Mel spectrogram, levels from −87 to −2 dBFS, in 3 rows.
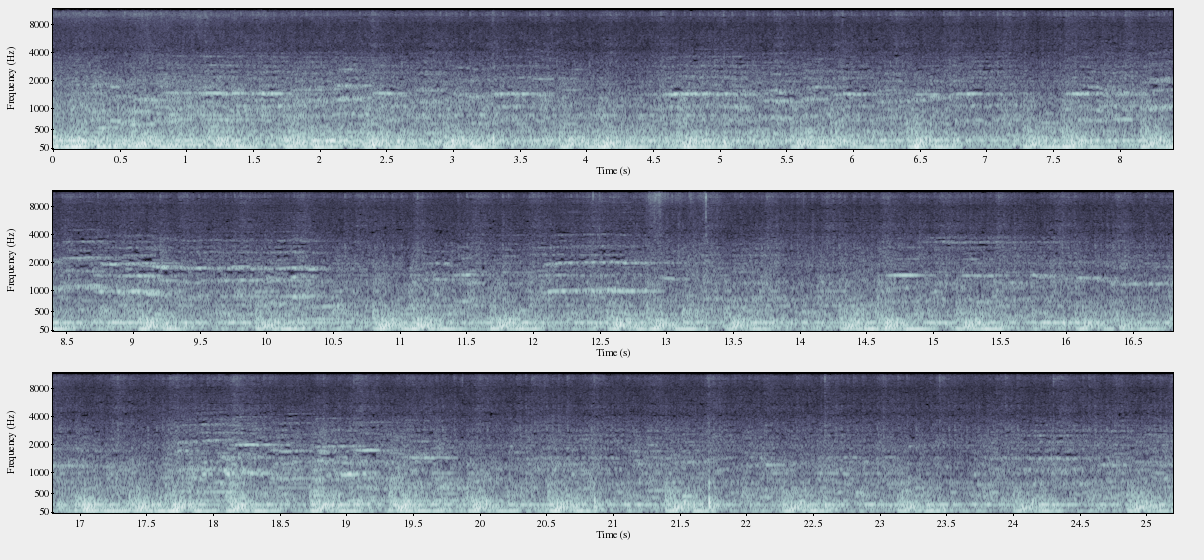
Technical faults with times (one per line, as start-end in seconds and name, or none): none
